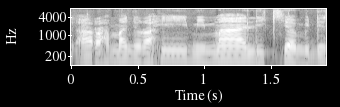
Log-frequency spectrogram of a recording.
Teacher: Perkataan Ar-Rahim pada asalnya adalah dipanjangkan secara mad asli. 2 harakat. Kan ya tu, Ar-Rahim tu, ya tu sebelum dia ha tu berbaris bawah.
